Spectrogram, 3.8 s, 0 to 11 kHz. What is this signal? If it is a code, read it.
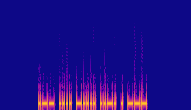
Morse code, heard as a keyed tone, about 34 wpm, 700 Hz. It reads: WH6FEO
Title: USA Call Signs Repeated 3x 35wpm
